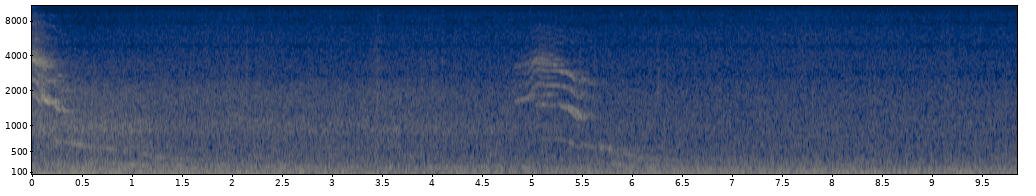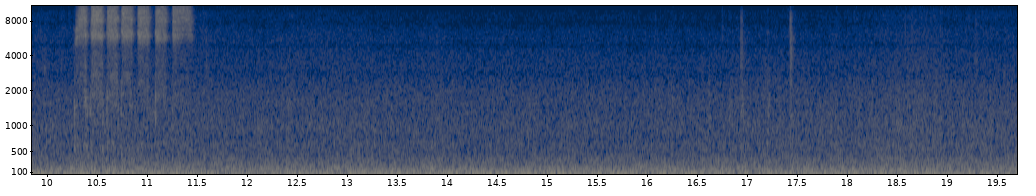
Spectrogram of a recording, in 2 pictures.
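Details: Stray cats fed at night in Israel, where an angry gray male drives three others away; a falling meow opens, a second descending meow follows around five seconds, over a steady low rumble with a short hissing noise burst midway.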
